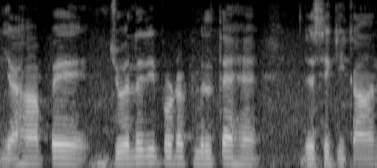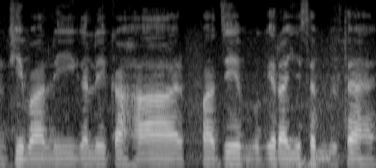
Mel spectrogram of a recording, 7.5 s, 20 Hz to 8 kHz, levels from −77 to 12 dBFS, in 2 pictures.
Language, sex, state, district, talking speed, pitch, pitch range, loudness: Hindi, male, Rajasthan, Bikaner, 160 wpm, 105 Hz, 105-110 Hz, -17 LUFS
